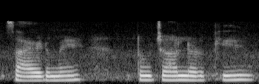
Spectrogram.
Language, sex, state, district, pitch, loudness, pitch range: Hindi, female, Maharashtra, Mumbai Suburban, 205 Hz, -13 LUFS, 195-210 Hz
